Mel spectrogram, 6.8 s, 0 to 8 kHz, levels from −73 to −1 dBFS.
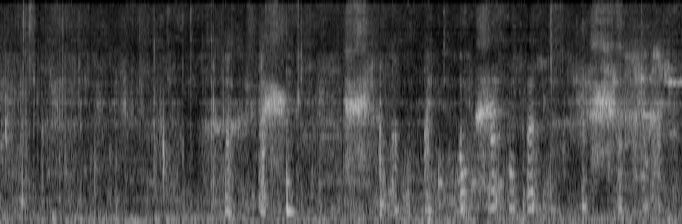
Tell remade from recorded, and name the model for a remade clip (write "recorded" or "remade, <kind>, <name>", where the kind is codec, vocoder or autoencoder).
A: remade, codec, SNAC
